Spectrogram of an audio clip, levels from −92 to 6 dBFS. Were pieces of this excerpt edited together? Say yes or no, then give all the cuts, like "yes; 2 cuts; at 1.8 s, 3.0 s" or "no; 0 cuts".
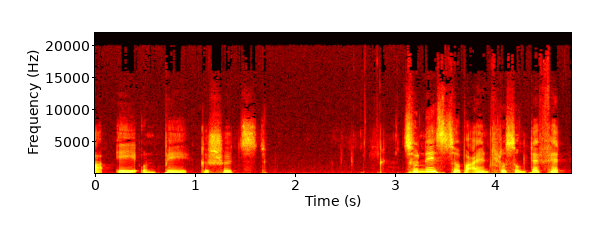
yes; 1 cut; at 3.0 s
